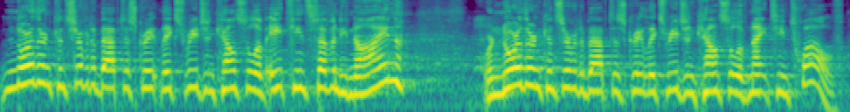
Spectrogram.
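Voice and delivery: high-pitched, insistent called-out question; mock yell up. Bystander to jumper on which council, mock yelling. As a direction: yell up both options like a quiz. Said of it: "he yelled back up".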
